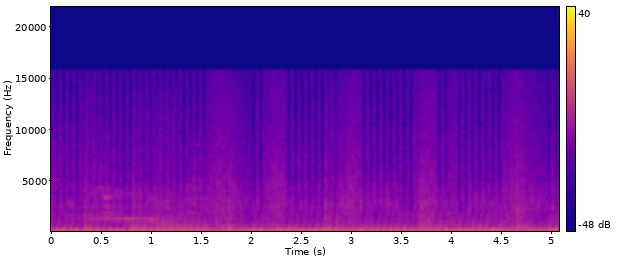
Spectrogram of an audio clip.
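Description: Rapid explosions boom and crackle from a video game.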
